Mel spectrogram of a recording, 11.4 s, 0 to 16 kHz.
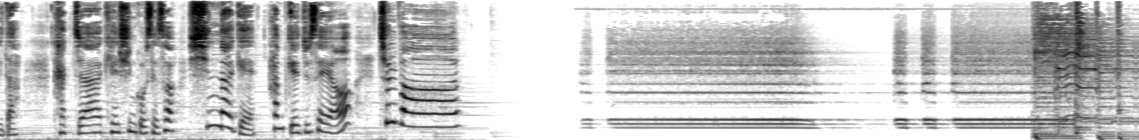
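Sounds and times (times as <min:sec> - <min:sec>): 
speech: 0:00.0 - 0:04.8
loud sustained train whistle: 0:05.8 - 0:11.0.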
